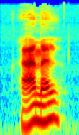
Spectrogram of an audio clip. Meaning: 1. verbal noun of عَمِلَ (ʕamila) (form I) 2. action, act, deed 3. work, business 4. government
- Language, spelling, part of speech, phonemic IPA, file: Arabic, عمل, noun, /ʕa.mal/, Ar-عمل.ogg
